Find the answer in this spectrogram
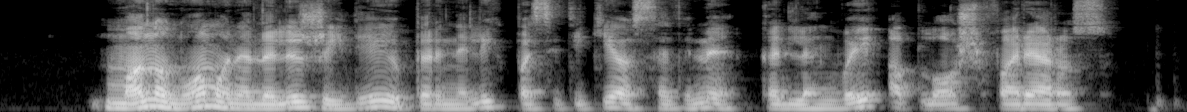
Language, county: Lithuanian, Šiauliai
